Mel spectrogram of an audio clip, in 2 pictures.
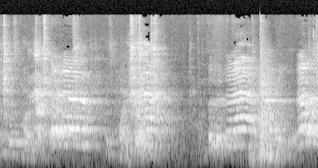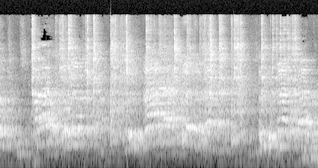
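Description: Wordless voices rising and falling in pitch nearly the whole time, with a few thuds of toys on the carpeted floor.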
